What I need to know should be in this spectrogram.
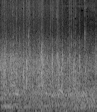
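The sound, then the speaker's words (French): Audience applause sends off a departing guest at a French-language music event: loud, dense clapping from many hands, continuous and even throughout, with no break in the sound. “Applaudissez-la pour la raccompagner, s'il vous plaît.”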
